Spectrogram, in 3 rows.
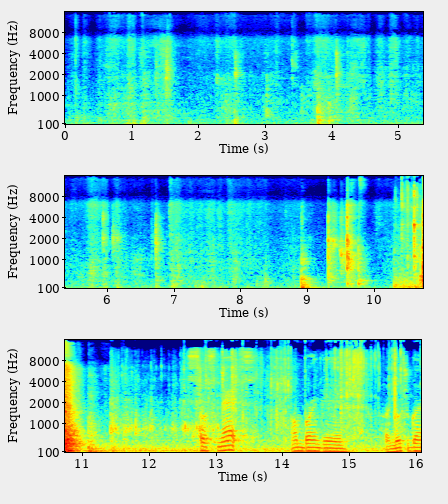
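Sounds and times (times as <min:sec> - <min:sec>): faint rustling and handling: 0:00.1 - 0:08.9, 0:11.3 - 0:16.0.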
